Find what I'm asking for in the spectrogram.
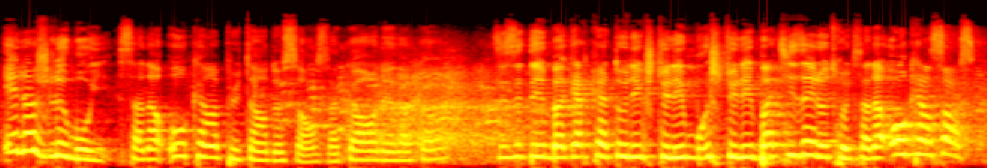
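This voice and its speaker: A woman performing a stand-up comedy set on a theater stage, talking to the crowd in an animated, slangy way. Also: high voice, fast. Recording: live theater with loud crowd noise. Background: audience laughter.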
